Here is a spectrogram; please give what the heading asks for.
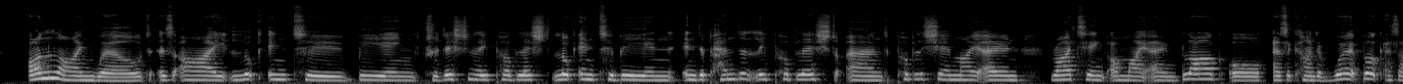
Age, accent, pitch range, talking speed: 50-69, British, 190-230 Hz, 130 wpm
